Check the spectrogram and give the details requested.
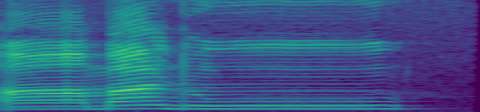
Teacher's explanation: کھڑی حرکات یعنی کھڑی زبر ہے، ایک الف کے جتنا اس کو لمبا کریں گے. نون واو پیش نو، واو ساکن سے پہلے پیش ہے، واو مدہ.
